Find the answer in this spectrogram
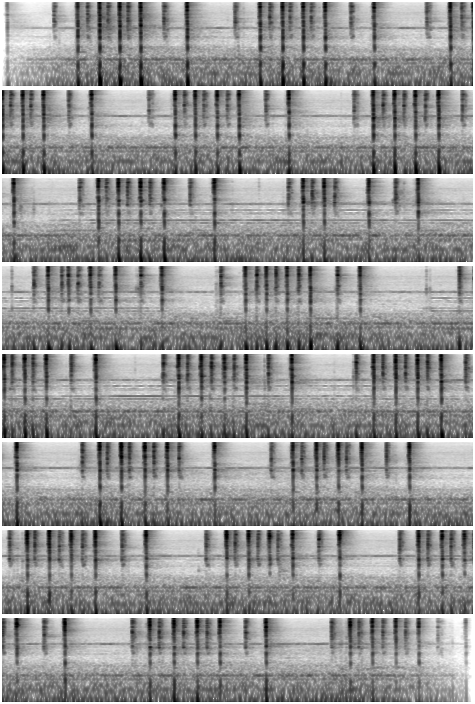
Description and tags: Edwards Hands
A snapping jolly scissor who is just trying to make it in the world. One snipping job at a time.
